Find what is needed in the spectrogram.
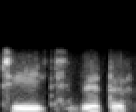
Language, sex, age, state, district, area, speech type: Urdu, male, 18-30, Bihar, Araria, rural, conversation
